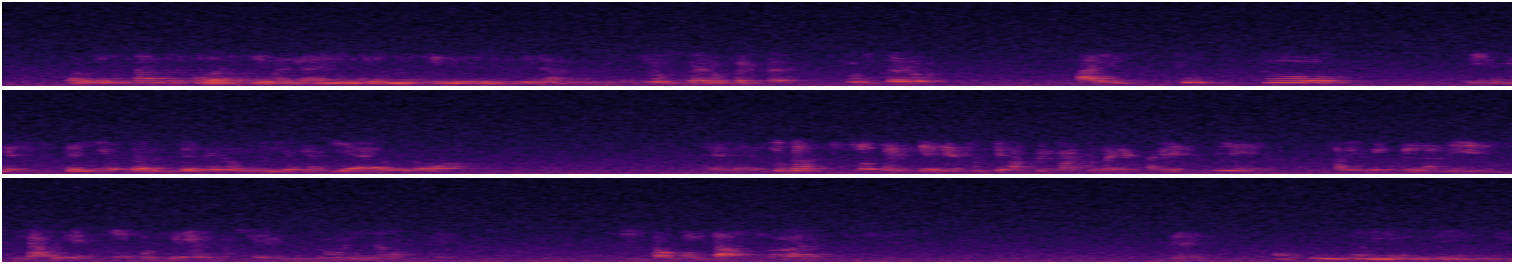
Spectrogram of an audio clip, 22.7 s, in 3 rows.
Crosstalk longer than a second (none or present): none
